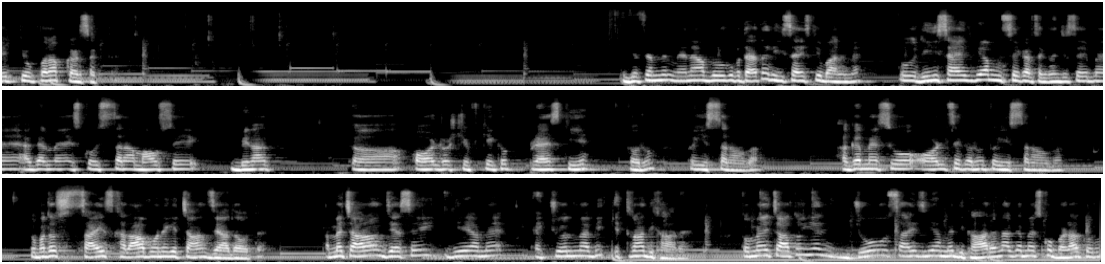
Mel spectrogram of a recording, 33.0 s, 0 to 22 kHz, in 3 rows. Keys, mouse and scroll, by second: 0.5-1.1 alt+shift+click, 2.2 shift+space, 2.3 click, 3.0-3.6 alt+shift+click, 4.6 space, 4.6 click, 4.7 click, 5.3 alt+scroll up 1, 5.7 space, 5.8 click, 8.4-9.3 drag, 18.8-26.4 alt+drag, 26.6 space, 26.7 click, 28.8 alt+scroll up 1, 29.3 alt+scroll down 1, 29.8 space, 29.9 click, 32.0-33.0 drag.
